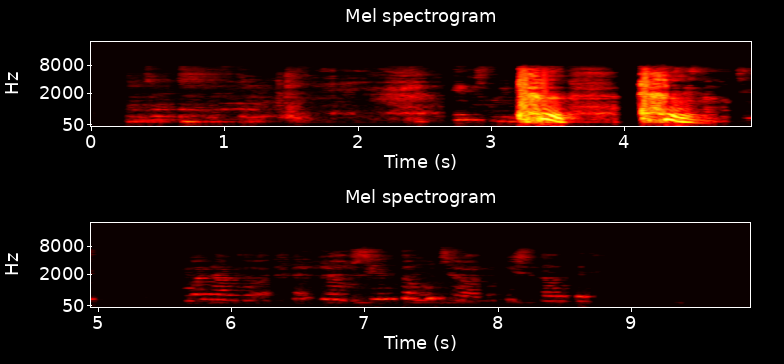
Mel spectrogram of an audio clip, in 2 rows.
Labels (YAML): expert_labels:
- quality: ok
  cough_type: wet
  dyspnea: false
  wheezing: false
  stridor: false
  choking: false
  congestion: false
  nothing: true
  diagnosis: lower respiratory tract infection
  severity: mild
age: 43
gender: female
respiratory_condition: false
fever_muscle_pain: false
status: healthy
